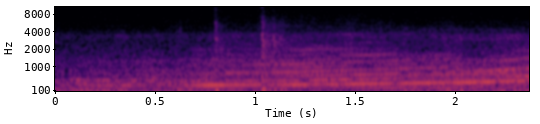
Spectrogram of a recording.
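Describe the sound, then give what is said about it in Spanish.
A race car engine accelerates in first gear on a downhill stretch, its whining pitch climbing steadily over a couple of seconds, loud, with a brief rattling clack partway through and no voices. “Como os digo, los coches cuando llegaban a, a la y Ya que hacerlo en primera, aceleraban en la bajada y daban todo lo que, lo que daban los coches de, esa época, que no era poco, ¿eh?”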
